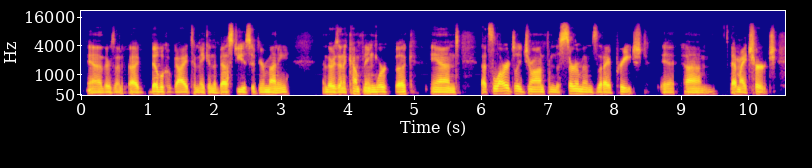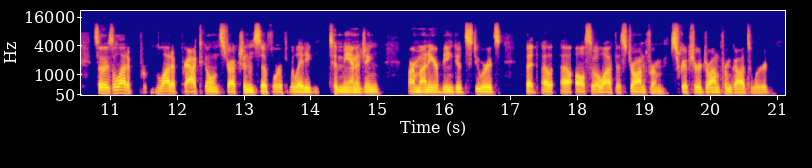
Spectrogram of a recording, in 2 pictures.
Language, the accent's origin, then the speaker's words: English; Northern California, United States; I grew up in Northern California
